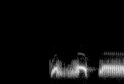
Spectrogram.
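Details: Spotted dove lure bird of the thổ voice style calling to provoke fighting: a short double hoot and the start of a long trembling coo, cut off by a sharp click.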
